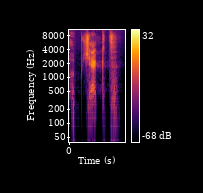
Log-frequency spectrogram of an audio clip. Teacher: This is weak, not stressed. This primary stress on the second syllable.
